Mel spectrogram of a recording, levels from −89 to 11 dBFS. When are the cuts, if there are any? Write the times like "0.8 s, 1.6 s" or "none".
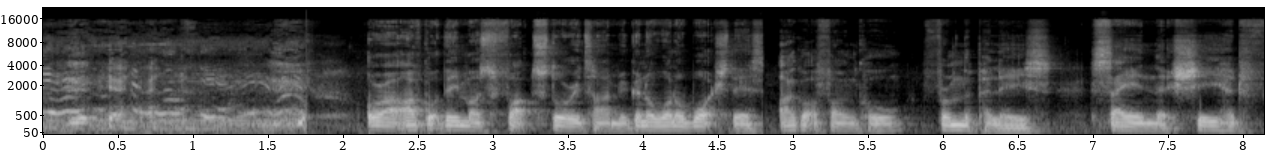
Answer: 1.8 s, 4.8 s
